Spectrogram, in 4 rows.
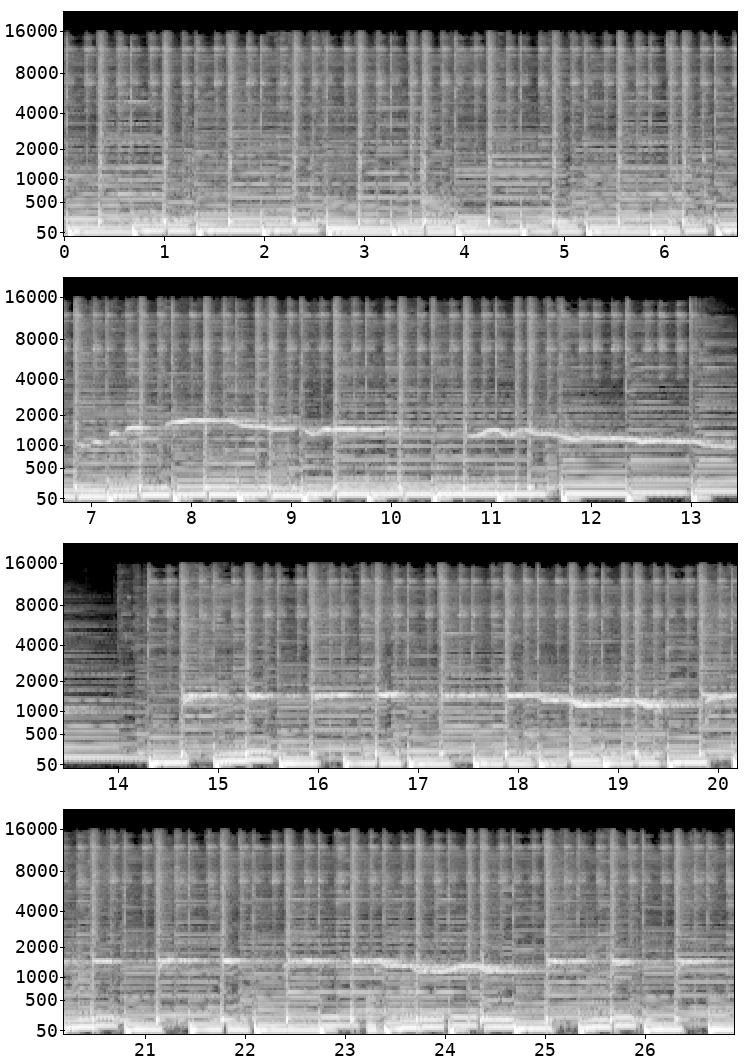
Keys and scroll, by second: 1.2 p, 9.8 space, 14.0 m, 18.5 shift+space, 20.6 m, 21.8 Left, 24.6 space.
